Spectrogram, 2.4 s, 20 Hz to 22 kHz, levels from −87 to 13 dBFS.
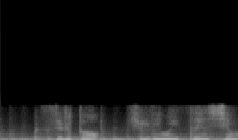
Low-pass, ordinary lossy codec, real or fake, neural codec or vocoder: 5.4 kHz; none; fake; codec, 16 kHz, 0.5 kbps, FunCodec, trained on Chinese and English, 25 frames a second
